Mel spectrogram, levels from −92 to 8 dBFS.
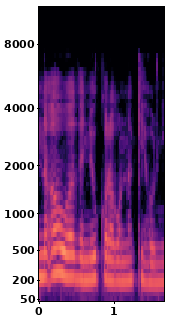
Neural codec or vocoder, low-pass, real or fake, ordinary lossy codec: none; 7.2 kHz; real; AAC, 48 kbps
